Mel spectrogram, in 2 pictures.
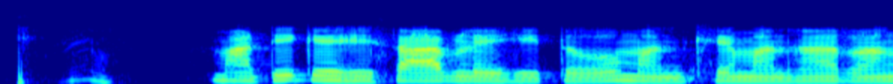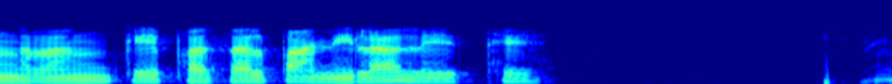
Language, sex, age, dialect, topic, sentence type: Chhattisgarhi, female, 31-35, Eastern, agriculture, statement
